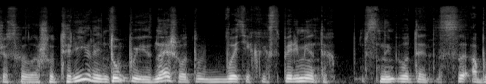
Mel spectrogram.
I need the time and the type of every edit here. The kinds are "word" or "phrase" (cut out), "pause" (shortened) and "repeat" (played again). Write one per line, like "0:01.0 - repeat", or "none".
0:01.1 - phrase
